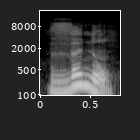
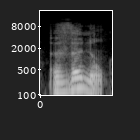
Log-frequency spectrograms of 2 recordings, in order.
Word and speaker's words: venons: Okay, so final S not pronounced, and then remember that you pronounce this E like a the, venons, okay, O-N in your nose, on, venons, nous venons, all right,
